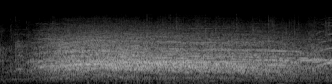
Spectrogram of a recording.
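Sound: audience cheering and whooping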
